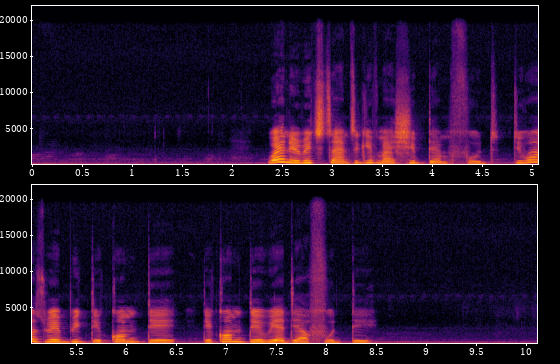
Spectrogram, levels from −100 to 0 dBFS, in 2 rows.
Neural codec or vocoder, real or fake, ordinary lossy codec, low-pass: none; real; none; 19.8 kHz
